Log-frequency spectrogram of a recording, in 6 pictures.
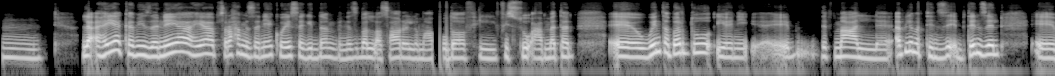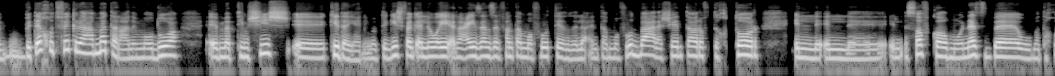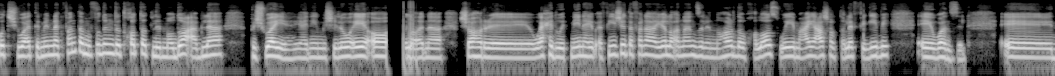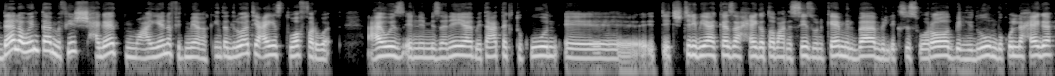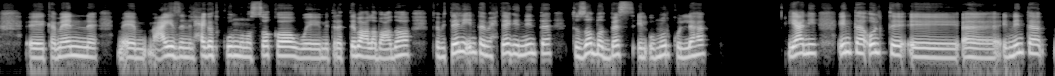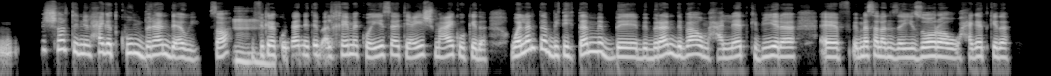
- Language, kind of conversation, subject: Arabic, advice, إزاي ألاقِي صفقات وأسعار حلوة وأنا بتسوّق للملابس والهدايا؟
- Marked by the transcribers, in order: tapping; in English: "الseason"; in English: "بالإكسسوارات"; in English: "براند"; in English: "ببراند"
